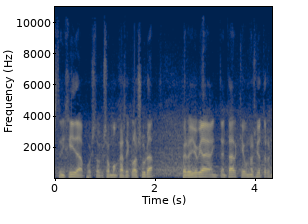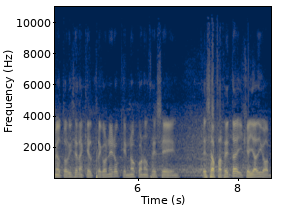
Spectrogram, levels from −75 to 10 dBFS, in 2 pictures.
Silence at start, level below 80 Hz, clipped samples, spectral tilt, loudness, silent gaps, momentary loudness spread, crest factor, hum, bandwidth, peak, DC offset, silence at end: 0 s; -42 dBFS; under 0.1%; -5.5 dB/octave; -18 LUFS; none; 10 LU; 16 dB; none; 10.5 kHz; -2 dBFS; under 0.1%; 0 s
